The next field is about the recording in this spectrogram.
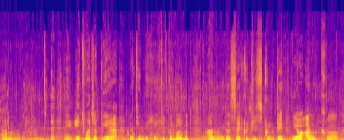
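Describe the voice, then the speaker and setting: A man playing an officious demon underling in a radio drama, speaking in a halting, fussy, stiffly formal manner. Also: sits high, music in the background, lightly acted. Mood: nervous, formal.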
